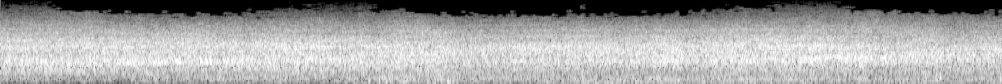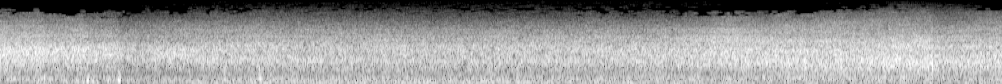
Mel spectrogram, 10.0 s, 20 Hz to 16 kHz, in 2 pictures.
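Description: Boeing 737 MAX jet engines (CFM LEAP-1B) at takeoff power during the takeoff roll: a steady, loud rushing noise, with a deeper rumble building from about three seconds in.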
